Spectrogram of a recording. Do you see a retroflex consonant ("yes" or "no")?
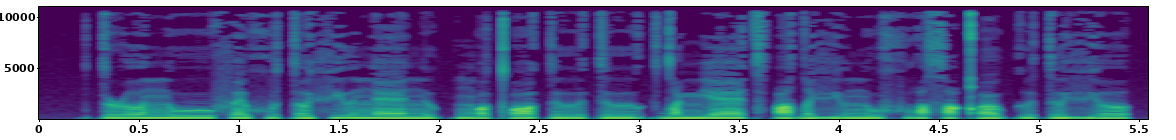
no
